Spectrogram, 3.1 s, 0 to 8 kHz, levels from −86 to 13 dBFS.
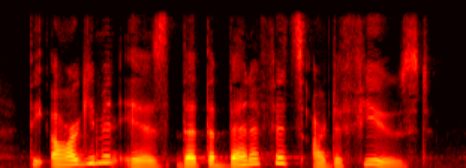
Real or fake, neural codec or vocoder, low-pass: real; none; 7.2 kHz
